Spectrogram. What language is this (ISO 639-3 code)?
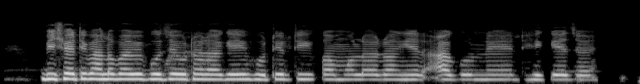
ben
